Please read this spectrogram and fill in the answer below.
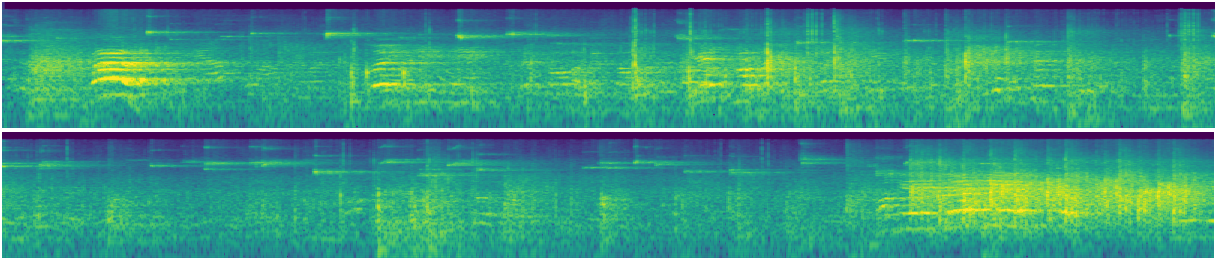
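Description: Basketball game in a sports hall: sneakers squeaking on the court floor in many short high chirps, the ball bouncing in scattered knocks, and players' voices shouting, loudest about a second in and again over the last two seconds.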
